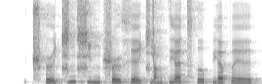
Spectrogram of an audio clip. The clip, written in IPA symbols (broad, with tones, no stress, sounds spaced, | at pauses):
ʈ͡ʂʰ ɻ̩˨˩ t͡ɕ i˦ n ɕ i˥˩ ŋ ʂ ɻ̩˥ x e˥˩ ɪ̯ t͡ɕ j ɑ˩ ŋ t̪ j ɛ˥ t͡sʰ ɹ̩˥˩ p j ɛ˥ p e˥˩ ɪ̯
